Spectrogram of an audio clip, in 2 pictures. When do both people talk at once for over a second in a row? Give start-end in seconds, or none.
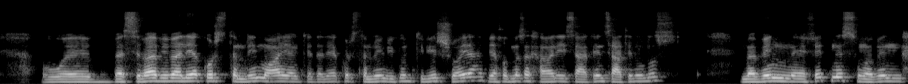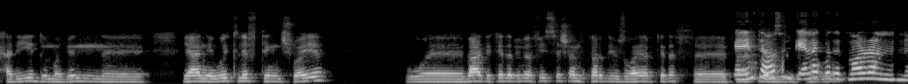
16.4-17.6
